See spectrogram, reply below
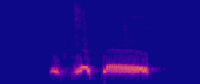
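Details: Spotted dove calling: three low hooting coos, two short notes then a longer sustained coo, in a quiet setting.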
